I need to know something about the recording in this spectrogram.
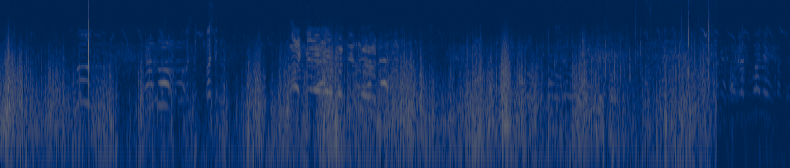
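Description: Young men shout to each other across an open playing field.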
